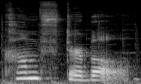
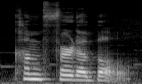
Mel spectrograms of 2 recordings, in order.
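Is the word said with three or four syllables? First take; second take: three; four. First: The word is said with three syllables. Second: The word is said with four syllables. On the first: "comfter, comfter" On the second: "put an extra syllable and say comfortable"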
